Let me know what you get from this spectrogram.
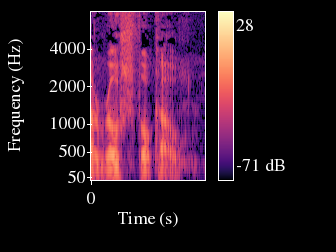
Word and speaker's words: Rochefoucauld: The saboteur who posed as a nun, his name is Robert Jean-Marie de la Rochefoucauld.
